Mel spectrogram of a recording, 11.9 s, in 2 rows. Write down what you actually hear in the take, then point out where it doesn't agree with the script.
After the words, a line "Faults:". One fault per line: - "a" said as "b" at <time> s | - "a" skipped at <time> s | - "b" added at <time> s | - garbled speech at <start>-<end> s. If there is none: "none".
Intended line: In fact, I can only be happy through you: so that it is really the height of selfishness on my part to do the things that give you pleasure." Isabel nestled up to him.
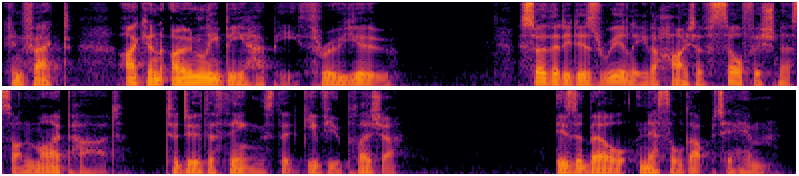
In fact, I can only be happy through you: so that it is really the height of selfishness on my part to do the things that give you pleasure." Isabel nestled up to him.
Faults:
none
